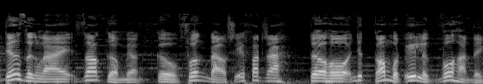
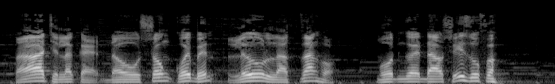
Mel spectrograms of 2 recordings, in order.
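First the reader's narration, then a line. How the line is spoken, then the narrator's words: Hearty, smiling reply. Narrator (Vietnamese): Cửu Phương đạo sĩ mỉm cười bằng giọng nói hào sảng đáp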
